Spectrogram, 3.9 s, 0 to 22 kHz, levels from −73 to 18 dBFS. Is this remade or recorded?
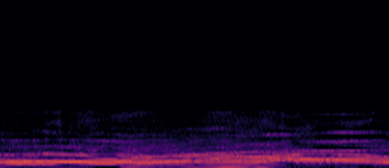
remade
